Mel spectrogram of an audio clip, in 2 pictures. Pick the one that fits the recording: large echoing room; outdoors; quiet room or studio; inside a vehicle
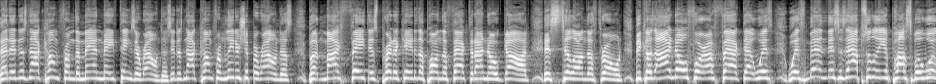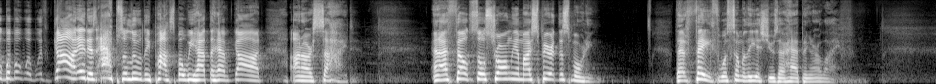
large echoing room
